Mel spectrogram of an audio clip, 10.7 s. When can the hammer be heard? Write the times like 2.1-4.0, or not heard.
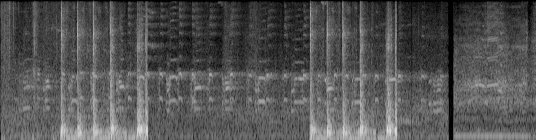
1.2-3.0, 6.2-8.0.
